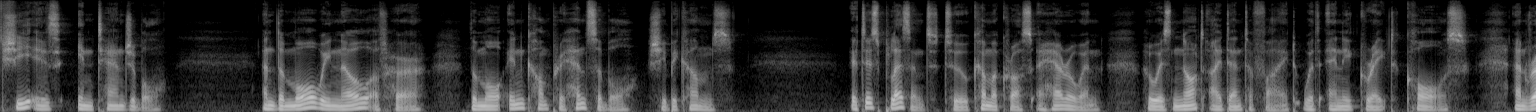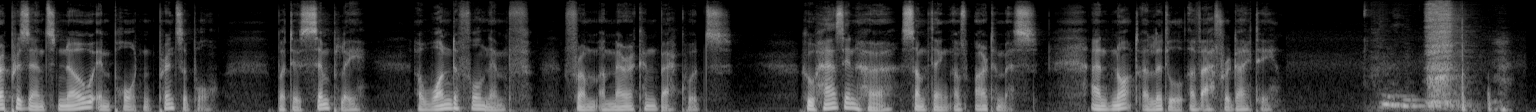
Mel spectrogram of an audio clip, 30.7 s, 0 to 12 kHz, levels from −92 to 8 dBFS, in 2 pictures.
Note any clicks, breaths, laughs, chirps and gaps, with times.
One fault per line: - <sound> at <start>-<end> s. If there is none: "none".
- sniff at 29.0-30.5 s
